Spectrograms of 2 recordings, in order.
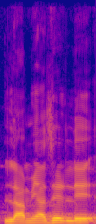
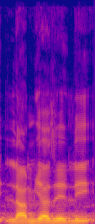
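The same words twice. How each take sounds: First: لے said with a short, unstretched e, like leh; لام یا زیر لے with the yeh kept short as e; short e sound. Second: لی said with a long ee, as in a stretched lee; لام یا زیر لی with the yeh stretched to a long ee; long ee sound. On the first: Teacher correcting to لے, saying it short and unstretched. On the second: Teacher spelling دلیر, first tries لی with a long ee. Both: Shown as a demonstration. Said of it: "کیا بولیں گے".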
